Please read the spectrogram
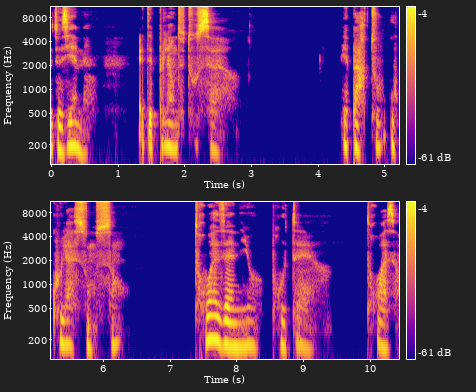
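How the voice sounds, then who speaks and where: A somewhat breathy whisper moves at a very slow pace, with long, frequent pauses. The loudness swings widely. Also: woman. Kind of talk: poetry reading. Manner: whispered.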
